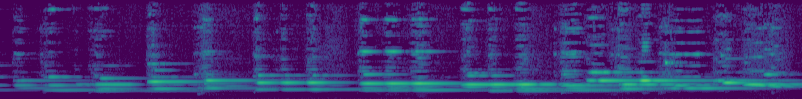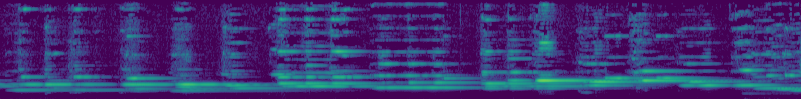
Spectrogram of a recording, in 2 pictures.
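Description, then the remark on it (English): Glass armonica playing a slow, ethereal melody of sustained, shimmering tones that overlap and swell gently, clear, with no voices throughout. “it's actually harmonica, which is uh, uh, based on the Italian word for harmony”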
